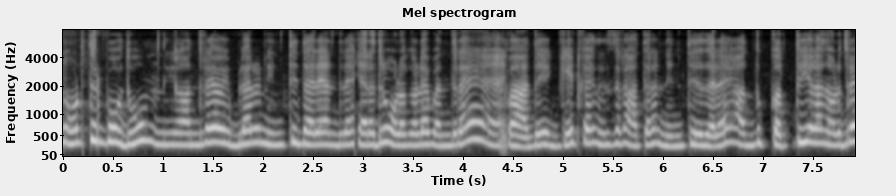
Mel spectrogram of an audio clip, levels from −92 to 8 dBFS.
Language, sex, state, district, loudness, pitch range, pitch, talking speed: Kannada, female, Karnataka, Mysore, -16 LUFS, 275-330 Hz, 285 Hz, 135 wpm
